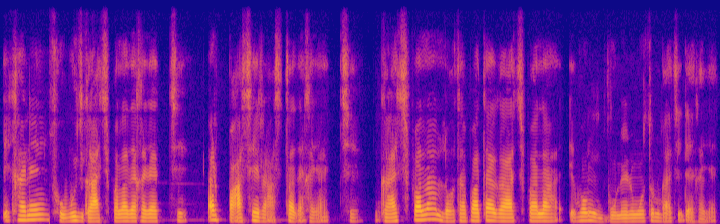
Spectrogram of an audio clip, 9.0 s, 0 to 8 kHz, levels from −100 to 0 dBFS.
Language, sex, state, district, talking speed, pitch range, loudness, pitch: Bengali, male, West Bengal, Paschim Medinipur, 135 wpm, 125-145 Hz, -22 LUFS, 130 Hz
